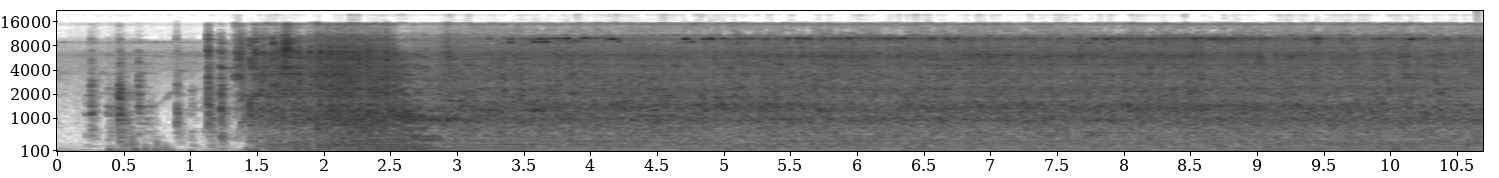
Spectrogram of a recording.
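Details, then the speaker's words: Briggs & Stratton 6.0 hp single-cylinder mower engine, seized from long sitting, run on ether after flooding, varnished sticking needle valve. Catches after sputters into a steady, slightly uneven run, smoke starting to clear. Smoky running after storage. "um it was starting to clear the smoke out of it there at the end but the ether is a little bit hard on it"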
